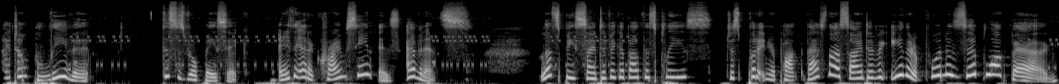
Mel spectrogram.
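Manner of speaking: put-on high, scolding young girl; indignant girl voice. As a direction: lecture him like a know-it-all girl.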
